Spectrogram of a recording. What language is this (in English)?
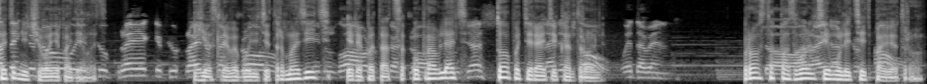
Russian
